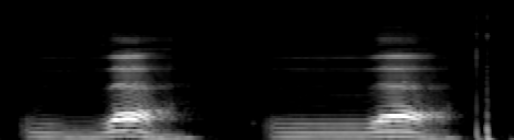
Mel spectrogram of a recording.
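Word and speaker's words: ذات: Ya, sekali lagi, 'dza' dalam pengucapan 'dzal', ujung lidah kita menyentuh gigi depan atas sehingga kita mengucapkannya dza, dza.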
